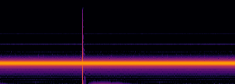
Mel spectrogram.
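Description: A steady, high-pitched censor bleep: one unbroken pure tone laid over the speech, with a faint click a little under a second in.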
